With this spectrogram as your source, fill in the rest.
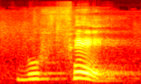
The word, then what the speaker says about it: buffet: used uh in english buffet is see the t is silent okay buffet that's what it's pronounced as buffet means where spread of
